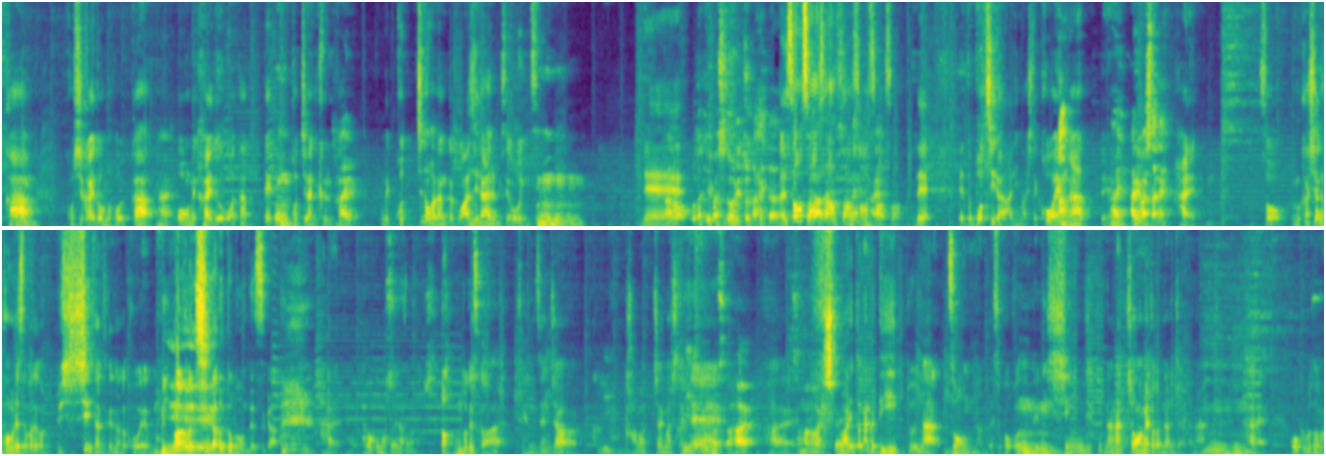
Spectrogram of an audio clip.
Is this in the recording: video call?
no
